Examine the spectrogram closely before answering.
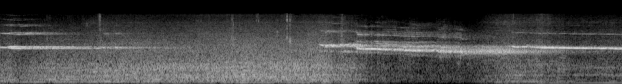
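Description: Car tyres squealing as a sedan drifts on a smooth painted concrete garage floor: a short squeal at the start, then a louder, longer squeal from about three seconds in that slides slightly down in pitch.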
